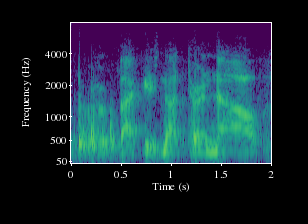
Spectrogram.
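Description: A man's voice: mid-range voice, steady tone, takes it slowly, natural voice. Man playing a menacing boss, very noisy recording. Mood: cold threat. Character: menacing, mocking French Cajun trade boss, villain. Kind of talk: 1950s Western screen acting. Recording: muffled, very noisy vintage film soundtrack.

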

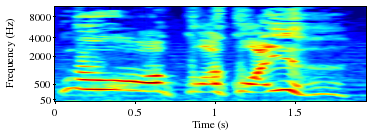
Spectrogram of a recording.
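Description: A man's voice: very high voice, sing-song, drawn-out words, dark tone, soft background music, pitched above the performer's own voice, full character voice. A man voicing a timid, easily frightened village uncle in a horror story, agitated, with a Hong Kong Cantonese accent. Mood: terrified. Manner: agitated, trembling, pleading.

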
